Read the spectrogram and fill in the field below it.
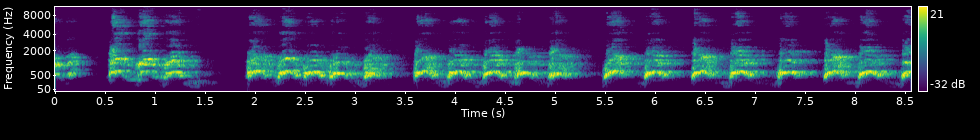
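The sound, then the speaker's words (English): A dog barks loudly and frantically at a delivery arriving, a rapid, nearly continuous string of sharp barks with only brief pauses, no talking alongside. “That's why the dog went nuts.”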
